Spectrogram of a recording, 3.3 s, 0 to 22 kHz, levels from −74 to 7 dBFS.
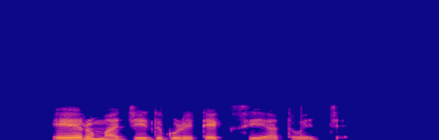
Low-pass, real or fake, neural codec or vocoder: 5.4 kHz; real; none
